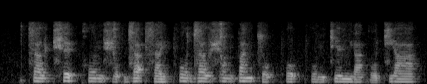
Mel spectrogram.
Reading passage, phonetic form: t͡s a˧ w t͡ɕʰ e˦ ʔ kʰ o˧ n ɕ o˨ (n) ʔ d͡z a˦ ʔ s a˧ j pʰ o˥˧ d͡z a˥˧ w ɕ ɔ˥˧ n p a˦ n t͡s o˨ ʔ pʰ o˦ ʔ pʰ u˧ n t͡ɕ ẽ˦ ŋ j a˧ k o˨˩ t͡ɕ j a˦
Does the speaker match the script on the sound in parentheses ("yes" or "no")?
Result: no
